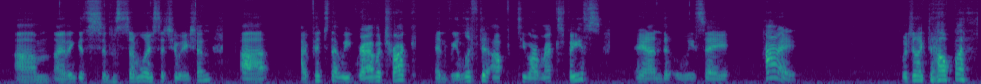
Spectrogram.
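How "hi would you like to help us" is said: innocent, playful, naive, pitched up. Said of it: "playful and naive".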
